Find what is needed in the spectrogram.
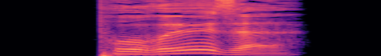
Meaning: inflection of porös: 1. strong/mixed nominative/accusative feminine singular 2. strong nominative/accusative plural 3. weak nominative all-gender singular 4. weak accusative feminine/neuter singular
- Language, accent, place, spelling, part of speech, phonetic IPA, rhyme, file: German, Germany, Berlin, poröse, adjective, [poˈʁøːzə], -øːzə, De-poröse.ogg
